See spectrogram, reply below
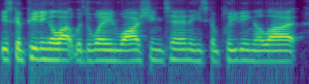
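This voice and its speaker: A man's voice: fairly high pitch, quick pace, no echo. A man talking casually as a podcast guest about football, leaning on fillers like "you know". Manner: relaxed, filler-heavy, says "you know" a lot. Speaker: podcast guest, sports writer. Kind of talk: casual sports chat.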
